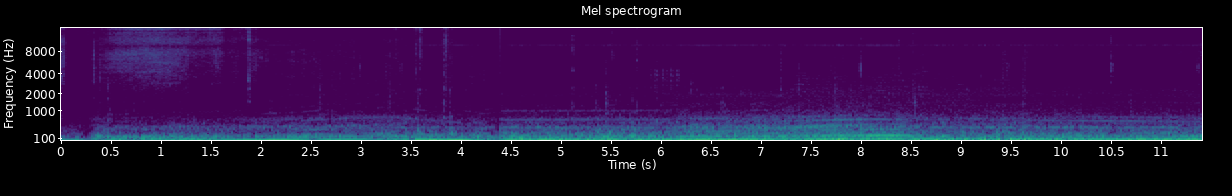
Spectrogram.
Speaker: Well, I can't hear the wheel bearing. That's a positive.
